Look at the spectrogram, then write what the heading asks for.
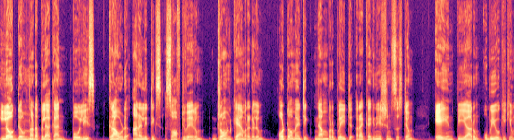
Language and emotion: Malayalam, neutral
